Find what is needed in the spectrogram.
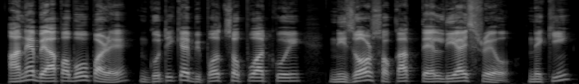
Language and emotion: Assamese, neutral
